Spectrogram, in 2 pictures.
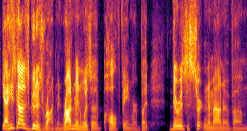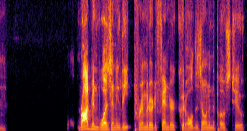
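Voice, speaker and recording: A man's voice: mid-range voice, lively intonation, fairly quick, a bit bright, dry recording, studio quality. A man hosting a sports stream in a casual, conversational way, thinking aloud and qualifying his opinions as he answers listeners. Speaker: sports livestream host.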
